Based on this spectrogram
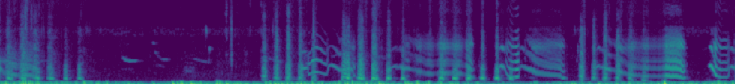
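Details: A pair of wild babblers sharing a nest chatter in quick, overlapping bursts of scratchy, downslurred notes, busy and irregular, with a constant low rumble underneath.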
